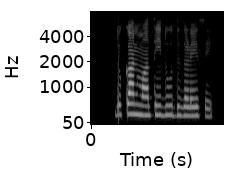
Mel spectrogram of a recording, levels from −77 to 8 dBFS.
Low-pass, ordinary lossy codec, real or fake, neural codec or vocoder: 7.2 kHz; AAC, 48 kbps; real; none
